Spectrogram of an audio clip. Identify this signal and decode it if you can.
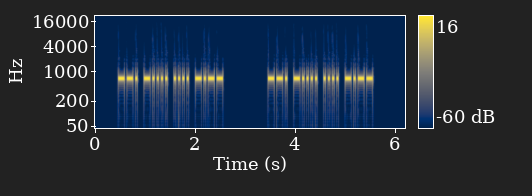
Morse code, heard as a keyed tone, about 28 wpm, 700 Hz. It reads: G6HY G6HY
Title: DXCC-100 Call Signs - 4 Characters - Repeated 2x - 28wpm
